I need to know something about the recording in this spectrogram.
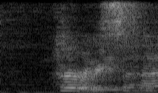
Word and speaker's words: harissa: Harissa.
